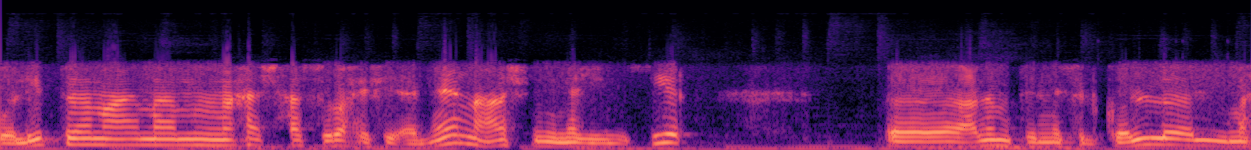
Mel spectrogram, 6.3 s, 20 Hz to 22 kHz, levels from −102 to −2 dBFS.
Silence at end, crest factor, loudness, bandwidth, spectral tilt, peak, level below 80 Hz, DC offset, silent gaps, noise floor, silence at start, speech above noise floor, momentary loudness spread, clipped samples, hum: 0 s; 14 dB; -26 LUFS; 6.8 kHz; -8 dB/octave; -14 dBFS; -50 dBFS; under 0.1%; none; -48 dBFS; 0 s; 22 dB; 6 LU; under 0.1%; none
